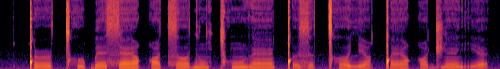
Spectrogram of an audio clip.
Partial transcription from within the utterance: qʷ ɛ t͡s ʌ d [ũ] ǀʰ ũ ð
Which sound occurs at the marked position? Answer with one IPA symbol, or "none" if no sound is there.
ũ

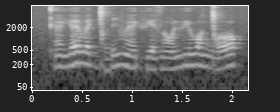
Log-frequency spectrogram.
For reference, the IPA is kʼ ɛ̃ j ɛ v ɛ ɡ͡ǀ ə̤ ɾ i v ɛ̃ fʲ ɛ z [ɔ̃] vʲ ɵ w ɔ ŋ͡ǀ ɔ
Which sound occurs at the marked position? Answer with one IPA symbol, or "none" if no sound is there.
ɔ̃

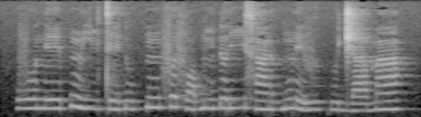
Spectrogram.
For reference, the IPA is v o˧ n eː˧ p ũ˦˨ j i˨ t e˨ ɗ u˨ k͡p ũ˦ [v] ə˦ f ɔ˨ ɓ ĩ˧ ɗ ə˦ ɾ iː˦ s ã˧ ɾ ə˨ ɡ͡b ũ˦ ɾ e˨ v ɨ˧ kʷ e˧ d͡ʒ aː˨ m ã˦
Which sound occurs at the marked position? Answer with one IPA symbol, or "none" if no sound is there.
f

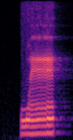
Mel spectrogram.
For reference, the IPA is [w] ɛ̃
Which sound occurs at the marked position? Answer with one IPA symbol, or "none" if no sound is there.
w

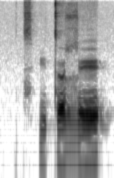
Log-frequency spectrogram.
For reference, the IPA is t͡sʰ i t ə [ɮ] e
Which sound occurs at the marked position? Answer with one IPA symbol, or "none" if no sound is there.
ɮ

